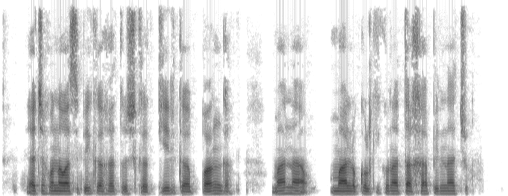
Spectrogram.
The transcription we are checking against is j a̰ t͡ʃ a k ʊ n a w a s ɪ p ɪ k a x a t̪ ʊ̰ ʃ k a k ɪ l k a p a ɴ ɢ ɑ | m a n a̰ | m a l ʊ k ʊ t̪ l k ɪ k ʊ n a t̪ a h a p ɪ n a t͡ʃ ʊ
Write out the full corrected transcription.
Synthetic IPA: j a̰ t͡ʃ a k ʊ n a w a s ɪ p ɪ k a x a t̪ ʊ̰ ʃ k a k ɪ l k a p a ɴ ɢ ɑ | m a n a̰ | m a l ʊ k ʊ l k ɪ k ʊ n a t̪ a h a p ɪ n a t͡ʃ ʊ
